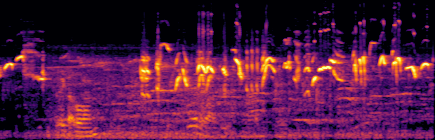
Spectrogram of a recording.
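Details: Oriental magpie-robin in competition singing, a loud, steady 'ngeplong' style said to provoke rival birds; fast, varied run of squeaky chirps and short slurred whistles, tightly packed and high, after a few lower notes; faint low hum underneath.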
